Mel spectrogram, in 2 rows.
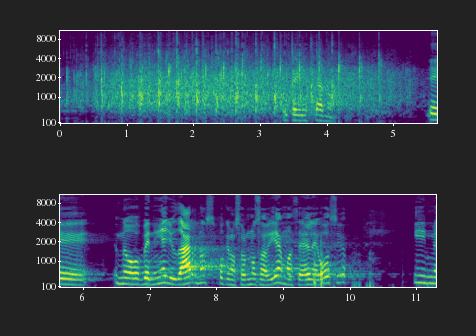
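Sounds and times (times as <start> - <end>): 
loud audience applause: 0.0 - 5.6
speech: 3.4 - 4.3, 5.5 - 10.1, 11.0 - 11.2.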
